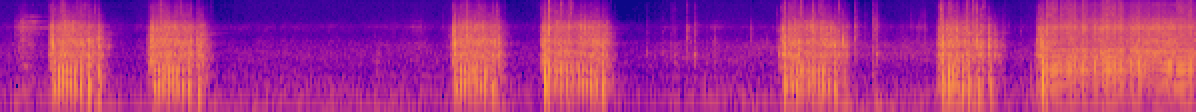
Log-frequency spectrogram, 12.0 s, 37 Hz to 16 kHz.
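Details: 1960s Homelite C-51/XL-12 two-stroke chainsaw revival: short loud raspy bursts die off between pulls as the carb floods for unknown reasons; the low-speed mixture screw was turned in to feed less fuel and warm it up.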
